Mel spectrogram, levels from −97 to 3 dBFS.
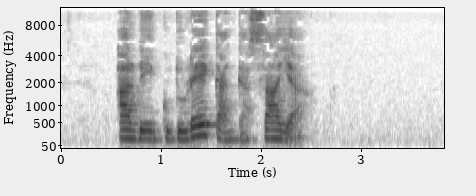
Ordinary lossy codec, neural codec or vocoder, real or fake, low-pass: MP3, 48 kbps; none; real; 10.8 kHz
